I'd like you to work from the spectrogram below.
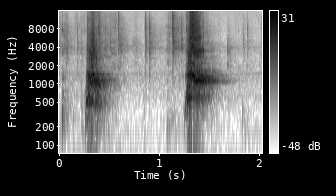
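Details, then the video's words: Vocal five-to-six-year-old mini dachshund demanding breakfast, another mini doxie waiting nearby; two loud, sharp barks about a second apart, with quiet room sounds between. "Wiener dog really wants breakfast"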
